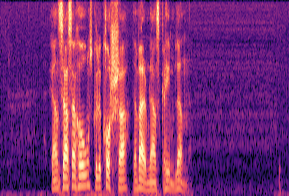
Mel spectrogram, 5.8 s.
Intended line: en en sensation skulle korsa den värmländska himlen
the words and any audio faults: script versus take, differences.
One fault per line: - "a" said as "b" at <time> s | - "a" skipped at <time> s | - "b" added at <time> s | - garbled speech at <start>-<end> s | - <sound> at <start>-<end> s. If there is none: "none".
- "en" skipped at 1.2 s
